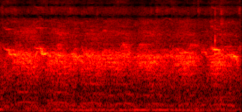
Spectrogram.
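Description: Meat ducks in a pen at the grower stage, a dense, continuous chorus of overlapping quacks close by, with a steady low murmur of the flock underneath.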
